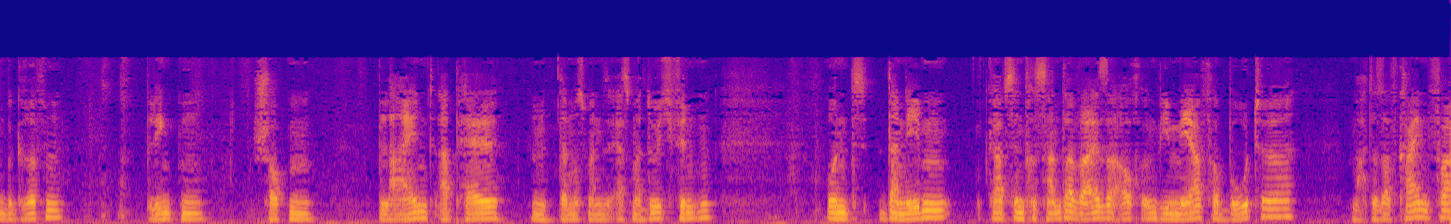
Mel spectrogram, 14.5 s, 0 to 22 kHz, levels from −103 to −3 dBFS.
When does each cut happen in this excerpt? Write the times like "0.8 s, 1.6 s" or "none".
3.7 s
